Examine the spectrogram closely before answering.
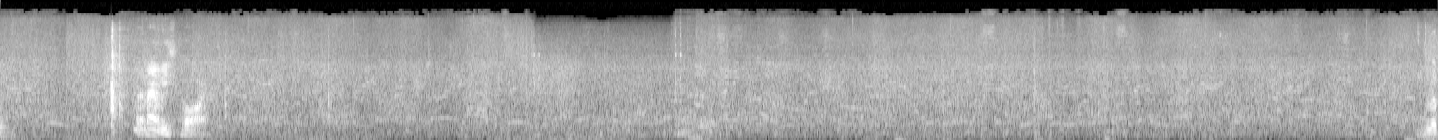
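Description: Wind blows through a ship's rigging and sails.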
